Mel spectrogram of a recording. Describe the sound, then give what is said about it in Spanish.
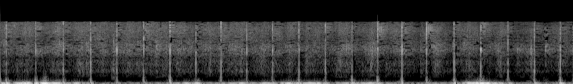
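An audience claps together for the Lord in a steady, brisk rhythm, about four sharp claps per second, over a low, continuous rumble, with no voices standing out. “Sigue aplaudiéndole al Señor.”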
